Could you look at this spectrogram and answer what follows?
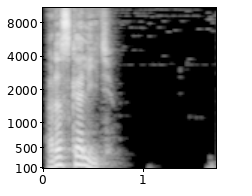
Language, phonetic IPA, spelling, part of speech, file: Russian, [rəskɐˈlʲitʲ], раскалить, verb, Ru-раскалить.ogg
- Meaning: to make burning hot, to bring to a great heat, to incandesce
